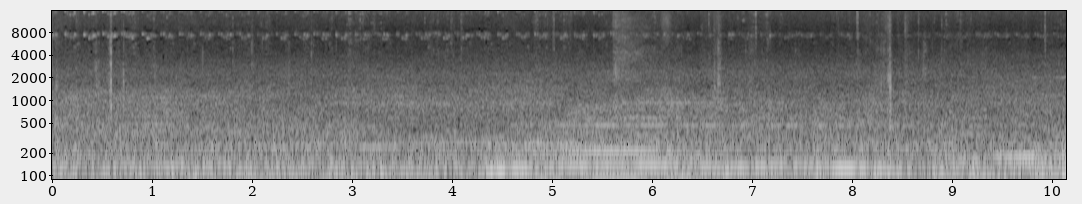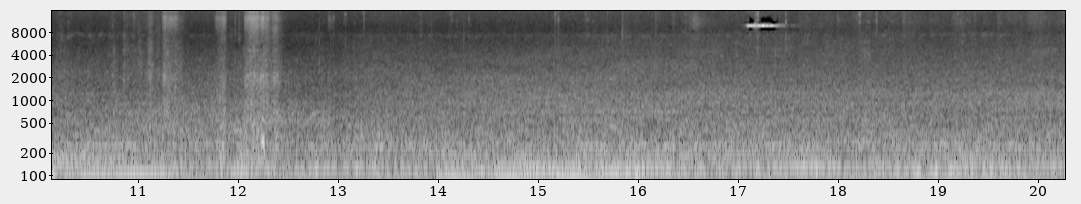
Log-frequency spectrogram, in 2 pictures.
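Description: Parking-lot ambience: a steady low rumble of cars and road traffic, louder from about four seconds in.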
